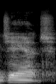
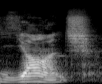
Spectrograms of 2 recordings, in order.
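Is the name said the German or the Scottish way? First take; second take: Scottish; German. First: The name is said the Scottish way. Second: The name is said the German way.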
